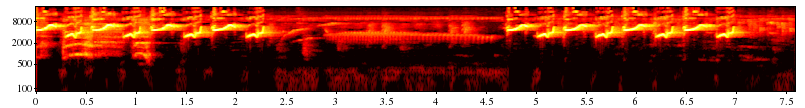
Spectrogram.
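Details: Cinereous tit song from a training recording for cage birds: bright two-note whistled phrases, each dropping then rising, repeated about three times a second in two bursts, with a thin buzzy note in the pause.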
